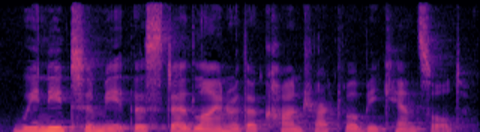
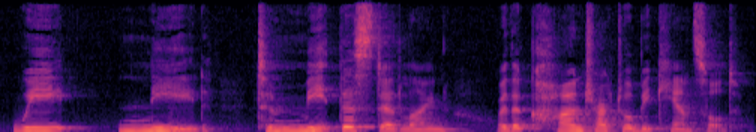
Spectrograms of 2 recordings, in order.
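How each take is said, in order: First: The voice is flat and monotonous throughout. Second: The voice is energetic, varied and urgent. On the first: The speaker calls it wrong. "Flat, monotonous, no real emphasis or vocal variety" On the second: The speaker calls it right. "more energy to it, more urgency"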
